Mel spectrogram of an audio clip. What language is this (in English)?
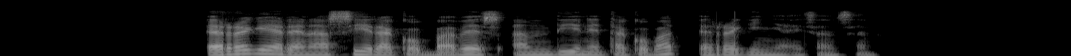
Basque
